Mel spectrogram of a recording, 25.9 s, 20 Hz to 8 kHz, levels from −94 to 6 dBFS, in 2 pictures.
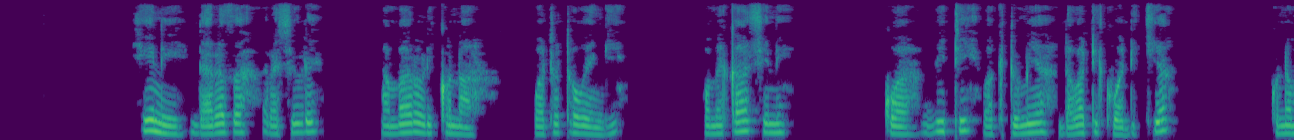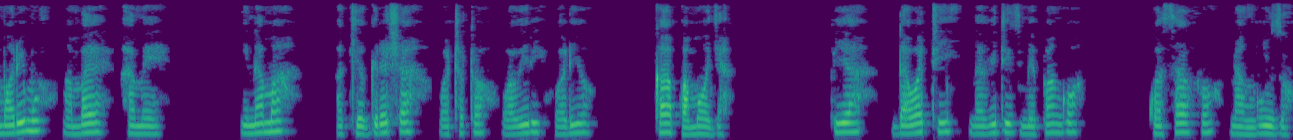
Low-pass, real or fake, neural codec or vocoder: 7.2 kHz; real; none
